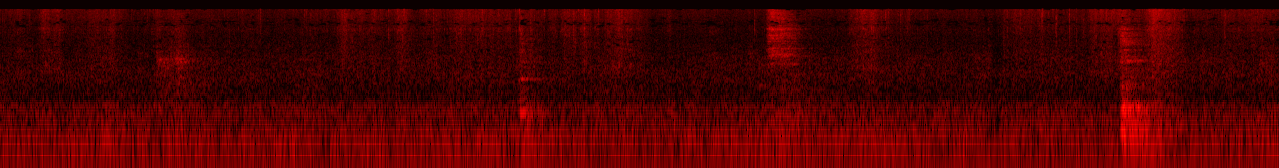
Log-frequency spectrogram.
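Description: A paintbrush softly brushes over metal.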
